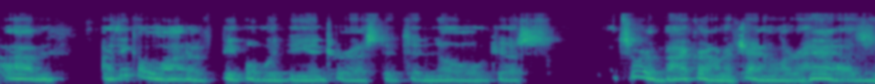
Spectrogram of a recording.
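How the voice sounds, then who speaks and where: A man hosting an interview, with a mellow, slightly higher voice. He asks polite, measured questions and uses a few fillers along the way. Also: poor audio. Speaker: interview host.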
